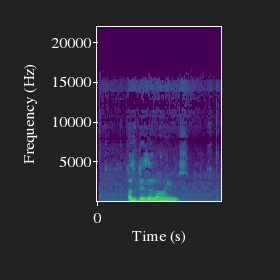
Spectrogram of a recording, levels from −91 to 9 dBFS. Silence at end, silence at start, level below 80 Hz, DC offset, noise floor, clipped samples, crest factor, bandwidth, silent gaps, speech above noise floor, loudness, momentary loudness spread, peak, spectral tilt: 0.8 s; 0.6 s; -48 dBFS; under 0.1%; -56 dBFS; under 0.1%; 18 dB; 15.5 kHz; none; 38 dB; -19 LUFS; 6 LU; -2 dBFS; -9.5 dB/octave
